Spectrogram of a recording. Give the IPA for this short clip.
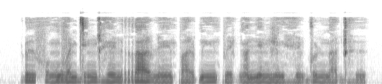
ɽ ʉː˦ f o˨˦ ŋ v ɐ˦ ɳ dʲ a˦ ŋ ɖʱ ẽː˦ ɳ r aː˦˨ ɭ ɳ ẽː˨ p aː˨ ɭ ɓ ĩː˦ p i˨ ɭ ɡ ã˦ nʲ ã˦ ŋ ʐ ĩ˨ ɦ ĩ˨ ɭ ɡ u˦ ɳ n a˨˦ ɖʱ ʉ˨

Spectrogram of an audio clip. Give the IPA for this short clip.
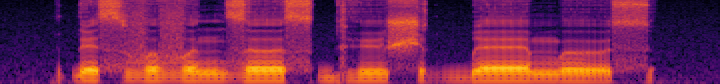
ɗ e s v ə v ə n z əː s ɡʱ y ʃ ə ɡ͡b ɛː m ɵː s

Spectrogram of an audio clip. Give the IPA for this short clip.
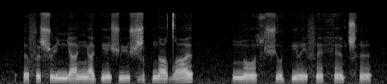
ʔ ə f ɛ ʂ yː ɲ aː ŋ a pʲ ɔ̃ e̯ ʃ yː ʃ ʐ ə p n ɛː dˤ əː | n ɔ̃ː ɬ ʃ o pʲ õ e̯ f ɛ̃ h ɛ̃ ʈ͡ʂʰ ə̃

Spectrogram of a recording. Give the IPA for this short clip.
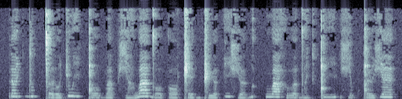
ɾ œ˥ c d u˥ p ǀ ə˩ ɾ o˩ c w i̤˥ ǃ o˩ b a˩ p ç a̤˩ w a˥ d̪ o˩ k ɔ˩ ǁ e˩ ɡ ǁ y˩ ɐ̯ k i̤˥ ç œ˩ ɡ | w a˥ h u˩ ɐ̯ d̪ a̤˩ c ǃ i̤˥ | ç ə˩ p ǃ ø˩ ç ɛ˥

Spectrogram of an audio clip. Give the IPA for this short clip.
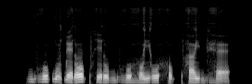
bʱ u ɓ u ɗ e ɾ o pʰ i ɾ u bʱ u ɦ o j u h o pʰ ɐ j bʱ ɛ

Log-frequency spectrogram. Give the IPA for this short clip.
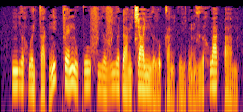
ŋ i˨˩ ə̯ h w ə˧˩ j t̪ a˨˩ k̚ n i˦˥ k̚ f ɛ˨˦ n u˨˩ k w u˨˦ f i˨˩ ə̯ v i˧ ə̯ ɗ a˨˩ ŋ t͡ɕ aː˧ ɲ ɨ˧˩ ə̯ l o̰˧˨ k a˧˩ ŋ k w i˧˩ ɗ o̰˧˨ m ɣ ɨ˨˦ ə̯ h w a˦˥ k̚ ʔ a˨˩ m

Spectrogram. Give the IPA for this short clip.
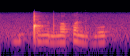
b u ɡ͡ǃ a n ɐ d ŋ o qʷ ɨ n d ɵ b o

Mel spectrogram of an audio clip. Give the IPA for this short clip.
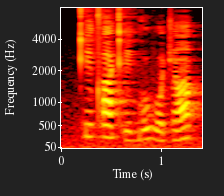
kʰ i˦ tʰ a˦ kʰ i˨ ɡ u˨˦ v o˨ t͡ʃ ã˨˦

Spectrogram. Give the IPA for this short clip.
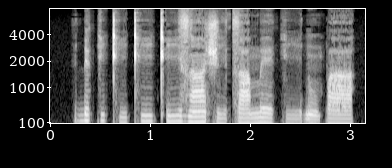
ɗ ɪ˦ k i˦ kʰ i˨ kʰ iː˦ kʼ iː˦ z ã˦ ʃ i˨ t͡s aː˦ m eː˦˨ k iː˨ ɗ ũ˨ p a˦

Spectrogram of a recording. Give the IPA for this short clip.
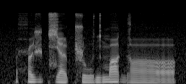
ħ y ʒ t͡ɕ æ ʈ͡ʂ u d m ɑ ɡ ɑː

